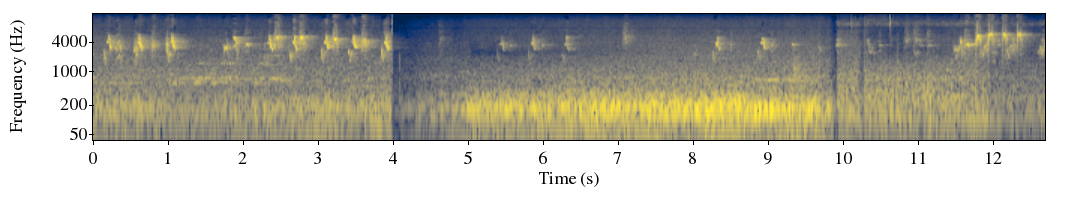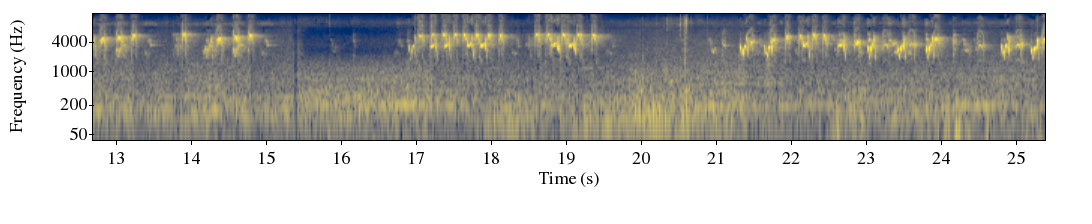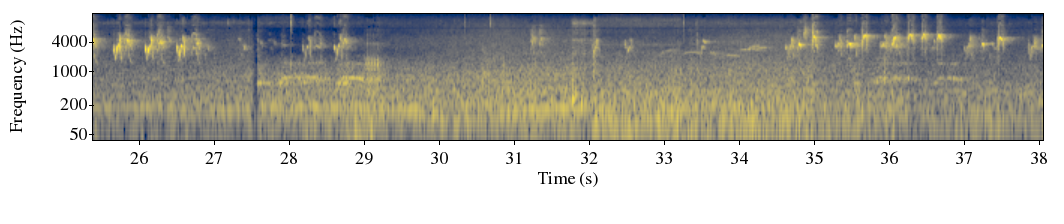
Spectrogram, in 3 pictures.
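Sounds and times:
bird chirping high notes: 31.2 - 38.0.

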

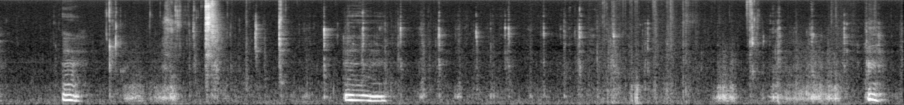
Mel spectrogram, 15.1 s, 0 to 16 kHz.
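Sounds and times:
wet mouth chewing: 1.8 - 11.3, 12.0 - 14.6.

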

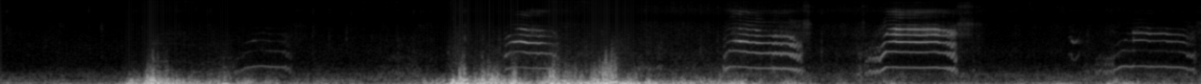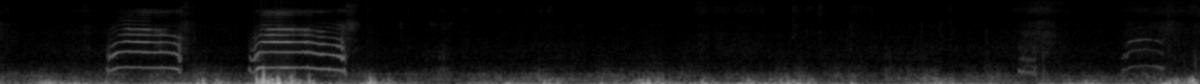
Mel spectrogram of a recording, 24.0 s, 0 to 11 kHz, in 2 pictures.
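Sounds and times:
low rumbling microphone noise: 0.0 - 24.0
cat meowing: 2.4 - 3.0, 5.0 - 5.7, 7.2 - 9.8, 10.7 - 12.0, 13.0 - 15.6, 23.2 - 23.8.

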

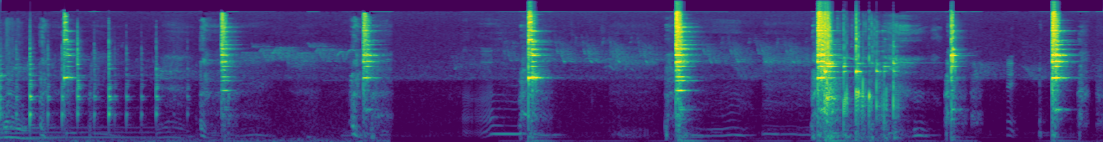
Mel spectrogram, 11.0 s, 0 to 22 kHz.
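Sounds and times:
hammer striking stone: 0.0 - 2.4.

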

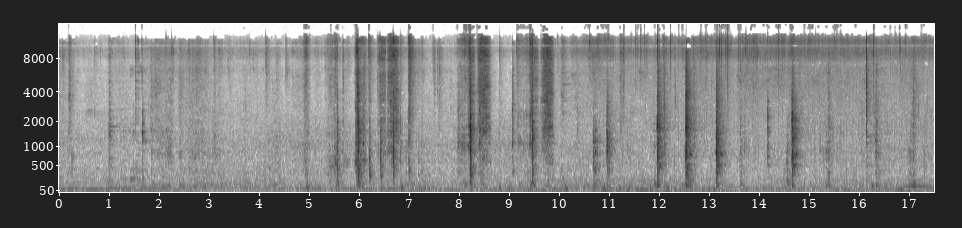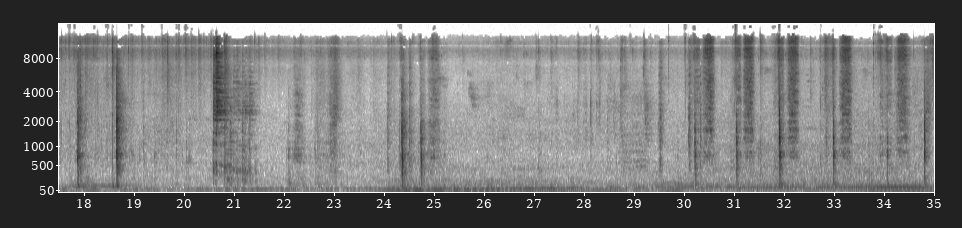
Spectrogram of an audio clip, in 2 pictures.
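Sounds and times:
knife cutting on wooden board: 4.9 - 6.9, 8.0 - 10.0, 30.1 - 35.0
meat sizzling: 10.2 - 20.6
spatula knocking and scraping pan: 11.8 - 19.1.

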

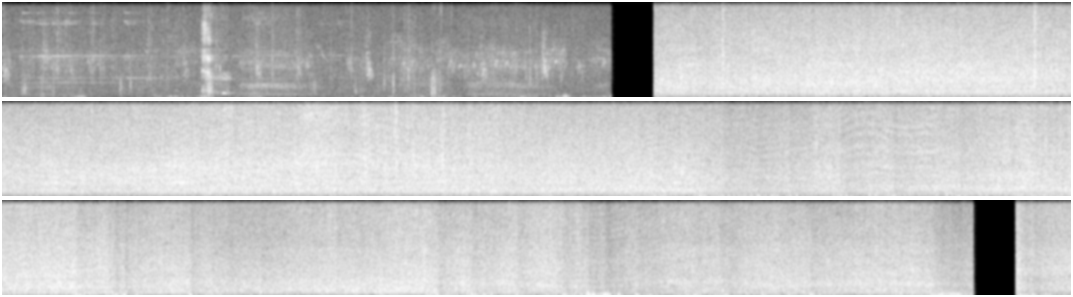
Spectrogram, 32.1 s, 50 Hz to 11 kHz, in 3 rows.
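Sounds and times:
wind buffeting microphone: 0.0 - 6.1, 10.7 - 32.0
stream rushing over rocks: 6.5 - 32.0.

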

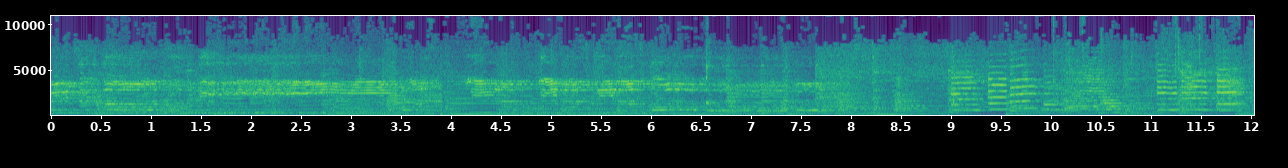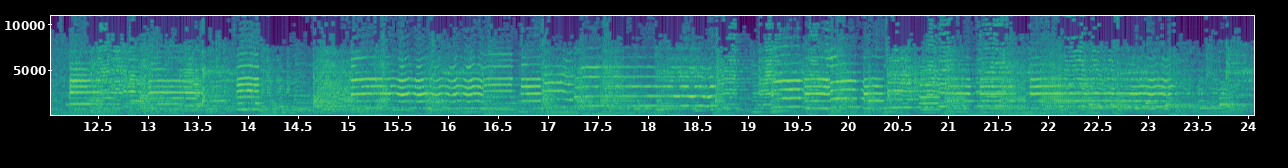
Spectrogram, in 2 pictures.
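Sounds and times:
song with singing over band: 0.0 - 24.0
upbeat music with steady beat: 0.0 - 24.0.

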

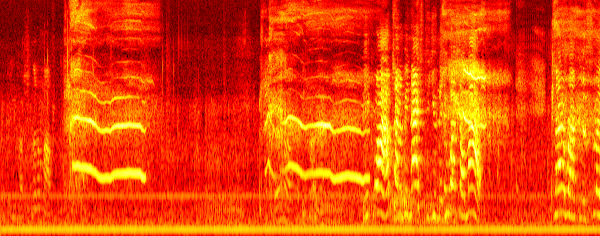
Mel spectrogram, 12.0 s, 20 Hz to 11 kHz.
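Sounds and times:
small dog whining: 1.3 - 3.2, 5.2 - 7.5, 8.8 - 10.2.

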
